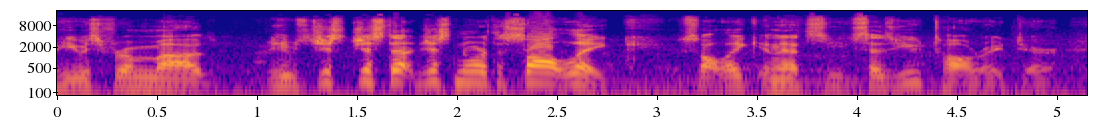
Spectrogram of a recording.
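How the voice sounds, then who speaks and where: Moderate-paced male speech with noticeable background noise behind it. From Pennsylvania, US. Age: 40s. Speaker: truck restoration shop owner, former long-haul trucker. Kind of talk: casual interview.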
